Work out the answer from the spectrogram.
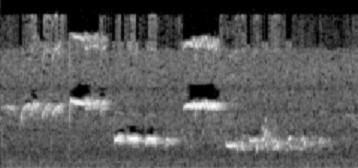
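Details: A Pied wagtail at Muckross House lake, Killarney, Ireland, gives a few sharp, high chirps, some very thin and others slightly lower and buzzier, over a low outdoor rumble.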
